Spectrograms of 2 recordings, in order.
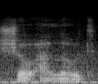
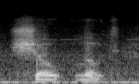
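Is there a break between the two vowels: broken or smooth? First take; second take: broken; smooth. First: There is a break before the 'a' sound. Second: The vowels run together with no break. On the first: The speaker calls it right. "the guttural letter loves the ah sound" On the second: The speaker calls it wrong. "We would have lost, per se, the guttural letter"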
